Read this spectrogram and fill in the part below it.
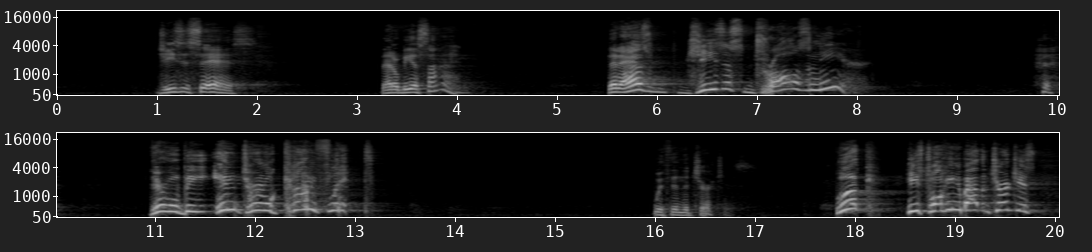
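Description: A middle-aged man preaches with emphasis through a microphone, in bursts with pauses.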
